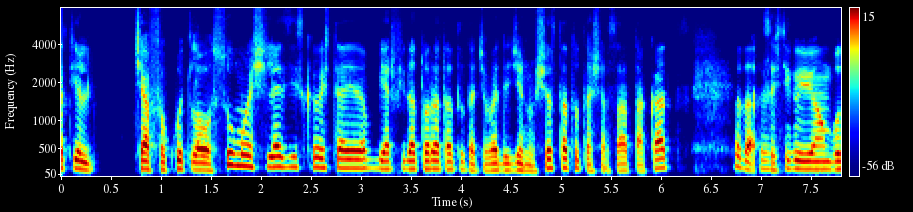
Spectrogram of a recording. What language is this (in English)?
Romanian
